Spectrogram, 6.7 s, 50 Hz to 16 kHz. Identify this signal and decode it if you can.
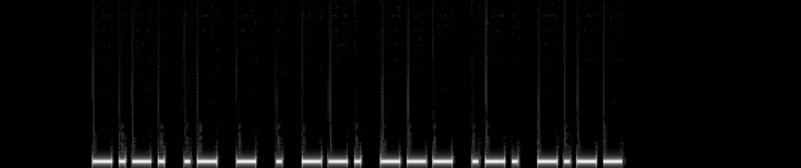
Morse code, heard as a keyed tone, about 21 wpm, 700 Hz. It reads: CATEGORY
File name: practice / 22wpm / Eight Letter Words - 22wpm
